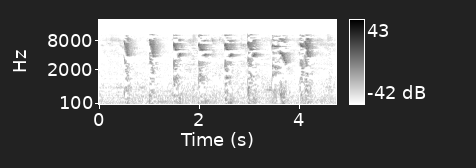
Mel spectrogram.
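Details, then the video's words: Canary singing: a run of eight bright, high chirped notes, each a quick downward-sweeping burst, spaced about half a second apart over faint background hiss. "CANARIO CANTO - 21 MINUTOS DEL AVE CANTANDO"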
